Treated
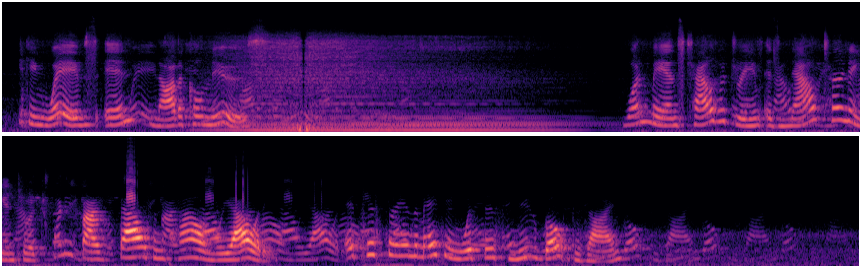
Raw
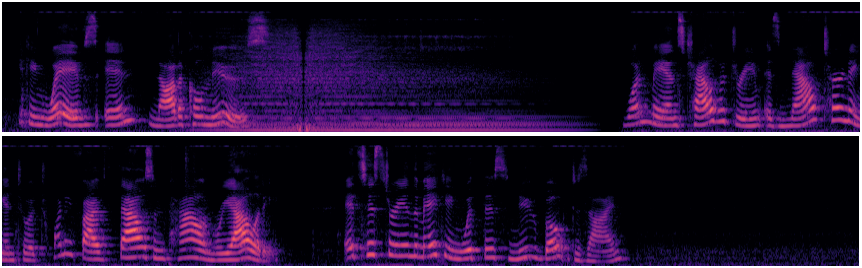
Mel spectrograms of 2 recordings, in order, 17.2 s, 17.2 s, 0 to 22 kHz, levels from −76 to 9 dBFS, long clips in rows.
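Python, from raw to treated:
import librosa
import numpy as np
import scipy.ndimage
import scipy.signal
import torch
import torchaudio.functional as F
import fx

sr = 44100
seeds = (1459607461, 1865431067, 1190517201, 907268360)

p1 = scipy.ndimage.median_filter(x, 5, mode='constant')
p2 = fx.low_shelf(p1, sr, hz=470.0, db=5.0)
p3 = fx.rider(p2, sr, range_db=4, speed_s=0.5)
p4 = p2 + (p3 * librosa.db_to_amplitude(-1.0))
p5 = fx.filter_sweep_lowpass(p4, sr, from_hz=6100.0, to_hz=950.0, start_s=8.29, end_s=9.99, q=3.8)
p6 = fx.quant_dither(p5, sr, seeds[0], bits=12, dither='none')
p7 = p6 + fx.echo_feedback(p6, sr, ms=786, feedback_pct=41, wet_db=-17.5, dry=0)
y = p7 * librosa.db_to_amplitude(-1.5)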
